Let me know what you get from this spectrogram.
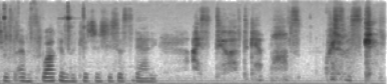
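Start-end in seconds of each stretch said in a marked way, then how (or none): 2.4-4.9 loud stage whisper meant to carry. Retelling what she said to Dad in the kitchen, retelling a loud whisper. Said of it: "loud whisper".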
